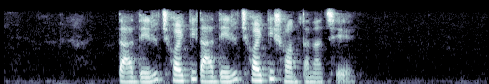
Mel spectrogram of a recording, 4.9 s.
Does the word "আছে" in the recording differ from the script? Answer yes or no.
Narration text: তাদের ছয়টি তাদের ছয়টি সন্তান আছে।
no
